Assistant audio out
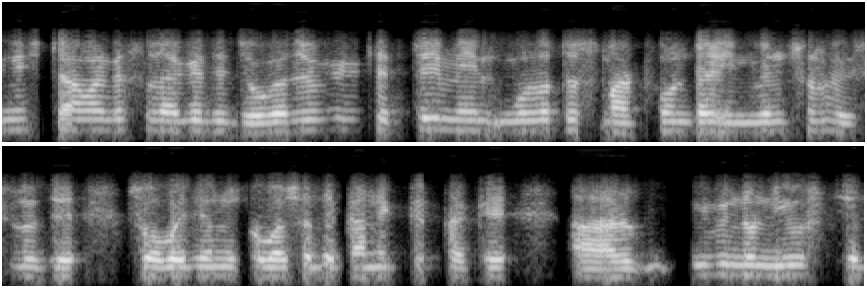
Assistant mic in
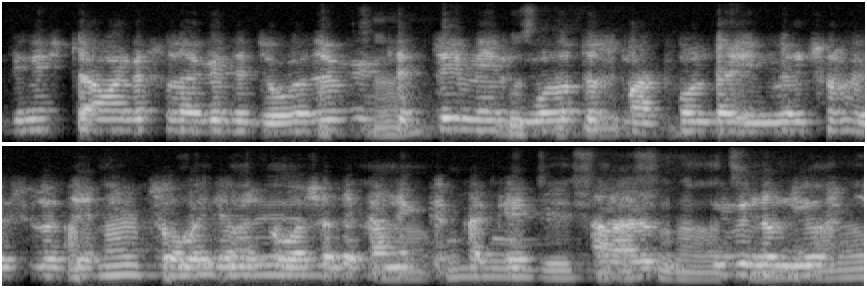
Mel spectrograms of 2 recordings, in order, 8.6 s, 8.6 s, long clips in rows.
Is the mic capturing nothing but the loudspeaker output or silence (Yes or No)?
No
